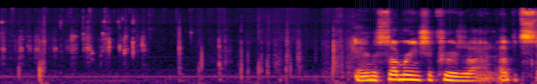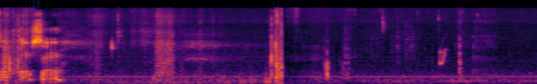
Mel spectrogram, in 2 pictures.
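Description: Water sloshes and splashes softly in a small bowl.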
